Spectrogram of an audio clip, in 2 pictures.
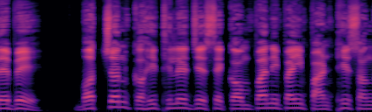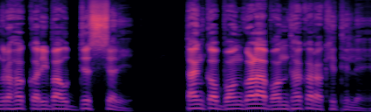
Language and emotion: Odia, neutral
